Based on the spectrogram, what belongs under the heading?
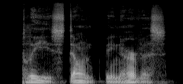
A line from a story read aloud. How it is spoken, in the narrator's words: his voice was hoarse when he said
